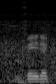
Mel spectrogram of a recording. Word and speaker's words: Vedic: So I teach a practice called vadic meditation that's spelled v e d i c and vadic comes from the word veta and veta is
